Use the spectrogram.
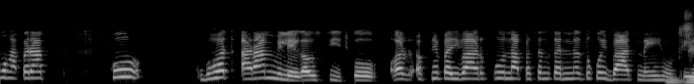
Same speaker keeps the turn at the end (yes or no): no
